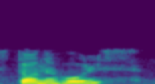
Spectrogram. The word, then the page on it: 's Dànneholz: Bas-Rhin; Herrlisheim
